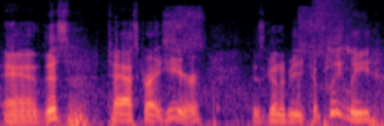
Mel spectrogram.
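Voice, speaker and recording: A man's voice: mid-range voice, expressive, measured pace, slight background noise. Breathless man chatting while gaming. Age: middle-aged. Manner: chatty, rambling, talks to game mobs. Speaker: host. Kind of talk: live gameplay commentary.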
